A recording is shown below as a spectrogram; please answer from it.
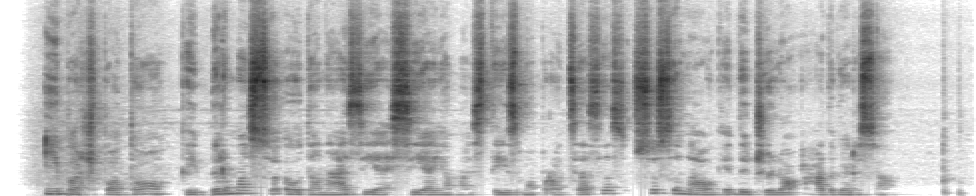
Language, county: Lithuanian, Kaunas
